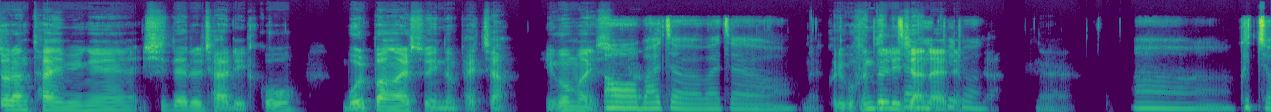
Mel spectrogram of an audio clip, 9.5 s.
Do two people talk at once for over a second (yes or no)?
yes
